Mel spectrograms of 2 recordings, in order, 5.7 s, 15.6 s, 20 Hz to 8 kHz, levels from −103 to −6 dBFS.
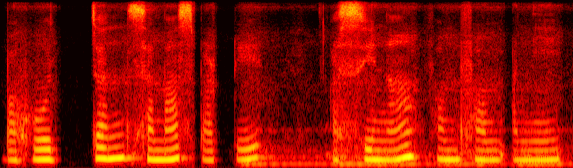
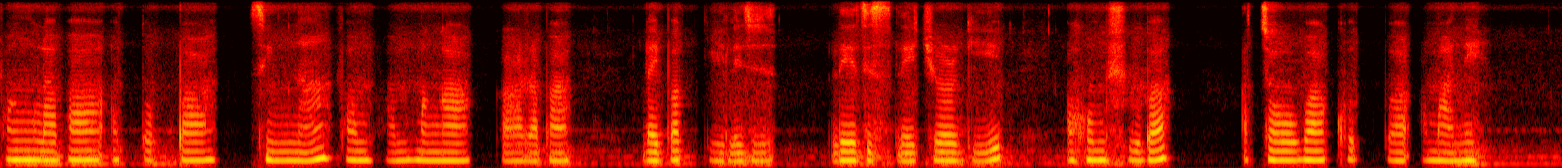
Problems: background sounds at intervals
